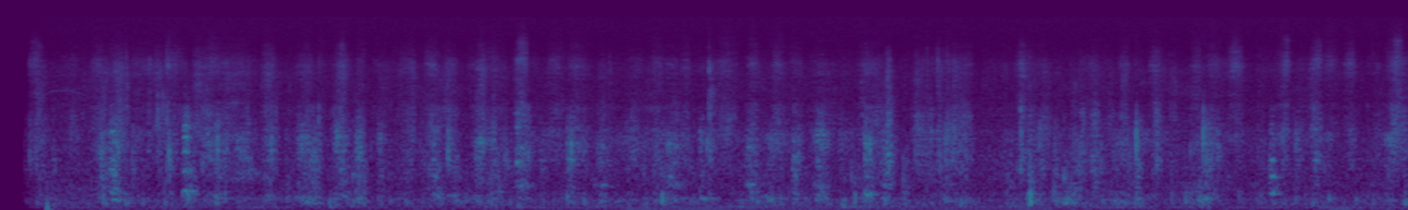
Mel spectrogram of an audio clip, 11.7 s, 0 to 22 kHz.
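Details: Maremma Sheepdog puppies from a litter born 20 August 2017, breathing and panting in quick, breathy bursts with soft whimpers scattered through the recording.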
